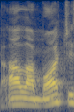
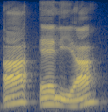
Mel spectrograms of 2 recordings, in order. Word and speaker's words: Alamote: Porque cântico de Alamote, Alamote se escreve A-L-A-M-O-T-E, Alamote.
